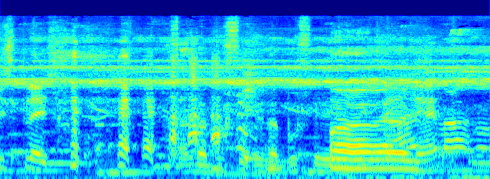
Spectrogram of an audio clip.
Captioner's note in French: rires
